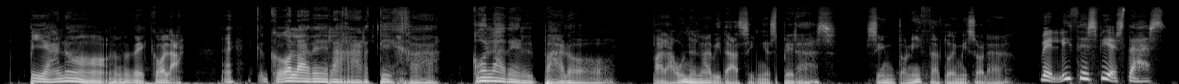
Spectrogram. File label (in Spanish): felicitacion navidad locutores voiceovers; cola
